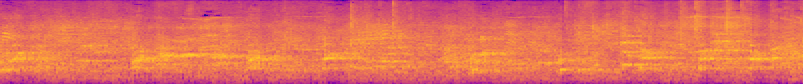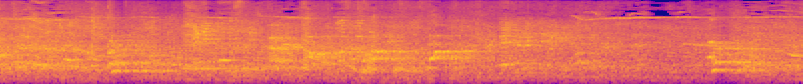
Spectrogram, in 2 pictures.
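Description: A dog barking and yipping again and again as it runs an agility course, with people's voices mixed in.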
